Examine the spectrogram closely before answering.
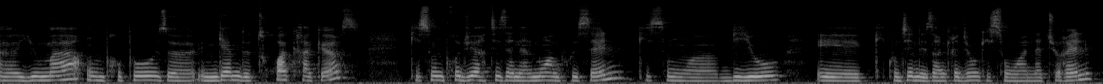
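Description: Her dark, mellow tone moves at a very slow pace, and the woman's pitch varies in an ordinary way. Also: medium pitch for a woman. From Belgium, Brussels. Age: 20s. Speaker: food entrepreneur. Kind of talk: interview.

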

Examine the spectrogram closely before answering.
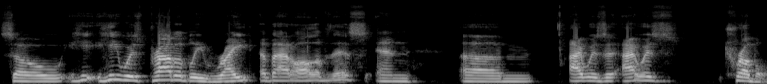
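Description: Speaking very slowly, a man uses lively intonation and a fairly high pitch. He has a West Coast accent. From San Francisco, US. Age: 60s. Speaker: film historian and writer. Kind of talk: casual interview chat. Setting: video call from home office.

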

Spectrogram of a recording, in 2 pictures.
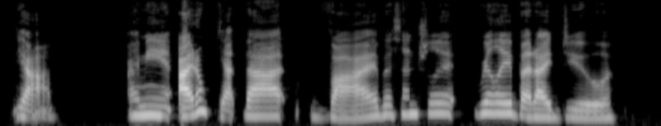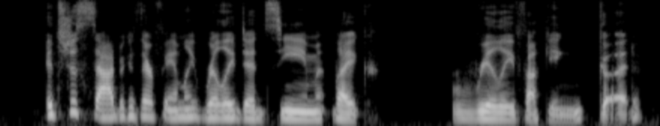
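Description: A woman speaks very slowly in a fairly low voice, with very wide swings in pitch. Long pauses come often, and the sound is dry and close with no echo. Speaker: podcast co-host. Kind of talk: casual chat. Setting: remote recording.

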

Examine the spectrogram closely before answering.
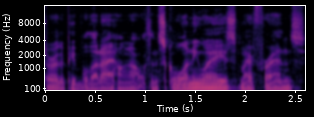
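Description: In a very clean recording with a silent background, a man with an American accent talks at a very fast pace in a flat, monotone way. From Michigan, small farm town. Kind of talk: casual chat.

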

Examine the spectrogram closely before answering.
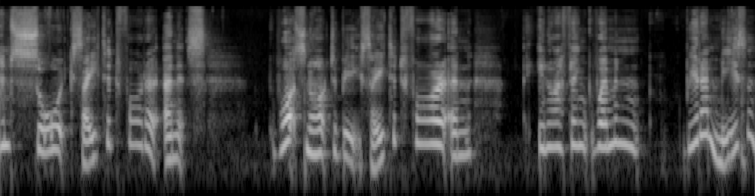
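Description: Very wide pitch swings mark this woman's high-pitched voice, delivered in a Scottish accent at a moderate pace with long, frequent pauses. The recording is very clean, with a silent background. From Scotland. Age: 50s. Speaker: film costume designer. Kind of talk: casual chat. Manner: animated.

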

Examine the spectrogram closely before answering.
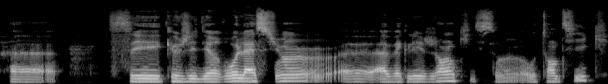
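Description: A man at a very slow pace, on a very clean recording with a silent background. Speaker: podcast guest sharing personal story. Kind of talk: personal testimony. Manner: halting with many fillers.

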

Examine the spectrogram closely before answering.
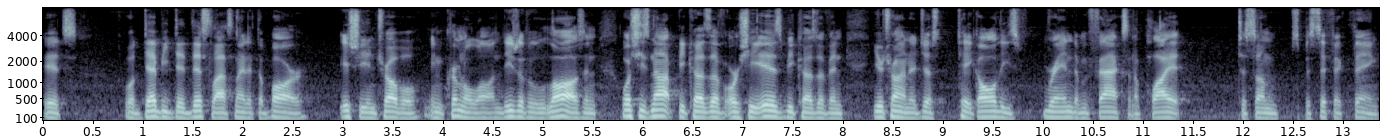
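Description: A man with an unremarkable speaking voice talks at a moderate pace, pitched fairly low, his intonation fairly even. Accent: American. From San Diego, US West Coast. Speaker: business founder. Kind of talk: casual interview. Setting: studio.

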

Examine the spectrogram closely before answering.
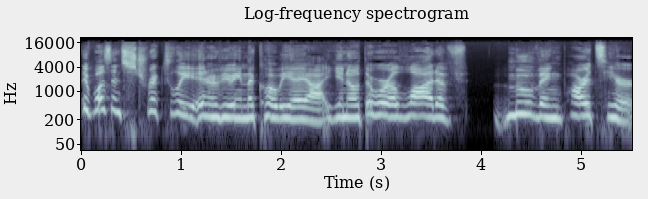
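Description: A woman with a normal speaking voice, fairly high in pitch, speaks at a fairly slow pace with ordinary pitch variation and very even loudness, in a very clean recording with a silent background and a dry, close sound with no echo. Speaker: comedian. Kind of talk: comedic improv banter.

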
